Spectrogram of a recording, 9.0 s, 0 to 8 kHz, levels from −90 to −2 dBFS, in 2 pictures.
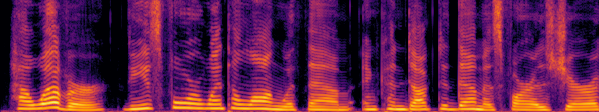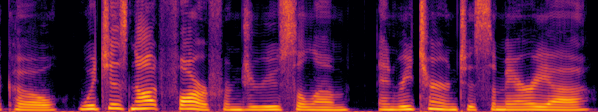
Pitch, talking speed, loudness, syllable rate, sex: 225 Hz, 160 wpm, -18 LUFS, 4.8 syllables/s, female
